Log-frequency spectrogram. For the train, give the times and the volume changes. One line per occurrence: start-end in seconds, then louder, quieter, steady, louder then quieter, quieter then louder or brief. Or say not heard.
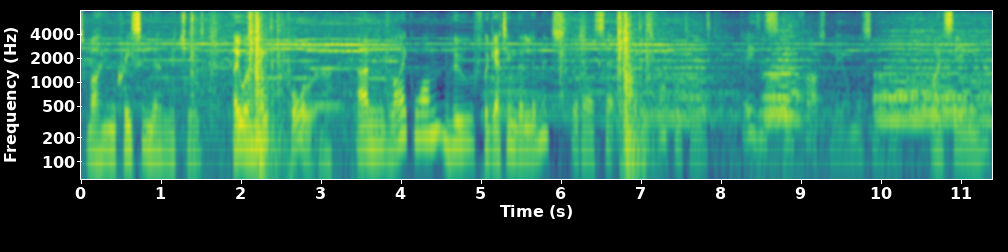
0.0-11.3 louder.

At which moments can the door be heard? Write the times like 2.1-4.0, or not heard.
1.4-2.7, 6.0-7.3.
